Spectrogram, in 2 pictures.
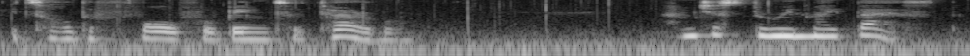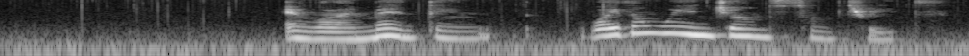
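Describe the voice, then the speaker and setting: A woman playing a pompous, self-pitying evil queen who talks down to her servant in an intimate, breathy ASMR roleplay, often dropping toward a whisper. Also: mid-range voice, animated, a little slow, long pauses, a little mellow, a little hiss or hum, low-quality recording. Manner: pompous, petulant, theatrical sighing complaints.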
